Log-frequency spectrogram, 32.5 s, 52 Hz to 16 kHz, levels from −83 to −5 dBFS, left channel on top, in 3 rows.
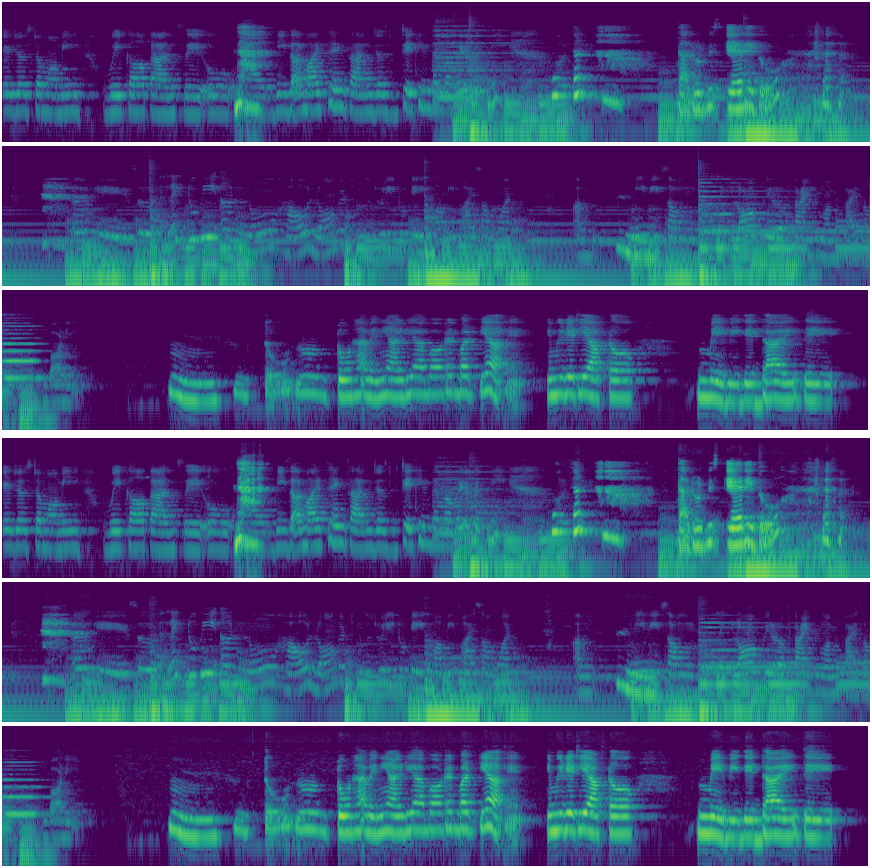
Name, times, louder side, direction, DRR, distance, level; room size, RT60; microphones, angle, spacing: voice 1, 0.0-7.4 8.5-9.1 10.1-10.6 11.7-17.3 18.0-18.3 18.7-21.9 22.2-22.7, right 1 dB, 25° right, 6 dB, 0.9 m, -43 dB
voice 2, 2.9-3.3 6.9-8.0 8.4-10.4 11.3-11.7 18.5-19.0 23.8-28.2 28.5-29.6 30.4-32.1, right 5 dB, 60° right, 14 dB, 0.5 m, -29 dB
sound 1, 5.4-22.1, equal, 35° left, 2.0 m, -36 dB
9.7 x 9.6 x 3.6 m, 0.76 s
head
